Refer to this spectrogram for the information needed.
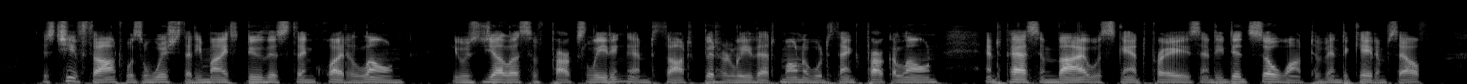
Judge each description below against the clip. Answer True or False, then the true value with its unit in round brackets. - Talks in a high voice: False (105 Hz)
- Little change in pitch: True (1.7 semitones)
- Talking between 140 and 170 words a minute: False (180 wpm)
